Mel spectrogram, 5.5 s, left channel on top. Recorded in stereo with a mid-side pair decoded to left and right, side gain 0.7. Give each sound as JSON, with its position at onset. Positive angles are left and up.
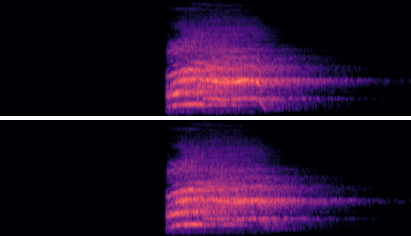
{"t": 2.2, "sound": "a scream", "azimuth_deg": 0, "distance_m": 0.6}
